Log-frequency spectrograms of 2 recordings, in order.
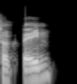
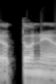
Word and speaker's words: Oct8ne: o en teoría es, es, Octane, pero bueno, si mucha gente dice Octone, Octane.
